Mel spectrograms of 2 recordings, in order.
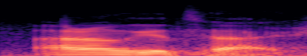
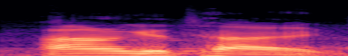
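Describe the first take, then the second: First: Said in the usual way. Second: "I don't get tired" said firmly, with conviction; now say it like you believe it; meaning it. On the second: Retold or imitated. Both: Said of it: "No, say it like you mean it".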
